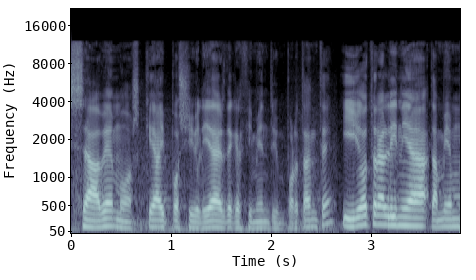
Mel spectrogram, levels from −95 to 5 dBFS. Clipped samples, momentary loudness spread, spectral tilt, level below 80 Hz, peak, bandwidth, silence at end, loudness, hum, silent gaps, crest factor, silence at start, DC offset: under 0.1%; 9 LU; -5.5 dB/octave; -50 dBFS; -6 dBFS; 12 kHz; 0 s; -22 LUFS; none; none; 16 dB; 0 s; under 0.1%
